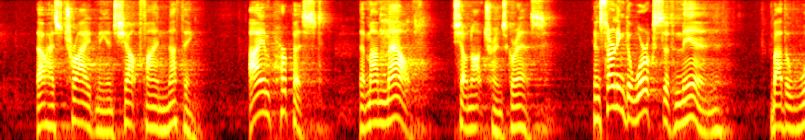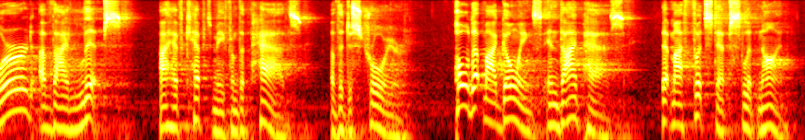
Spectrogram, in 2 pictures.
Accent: Tennessee, United States; I wanted to tell everybody in there, I'm from Tennessee, all right?

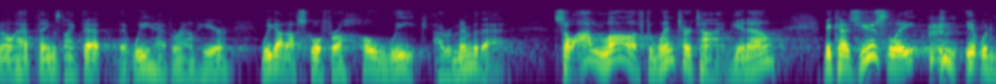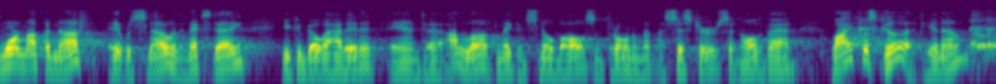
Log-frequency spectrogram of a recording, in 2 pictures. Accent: Tennessee, United States; I grew up in Tennessee, and winters to me were fun because we got out of school, you know?

